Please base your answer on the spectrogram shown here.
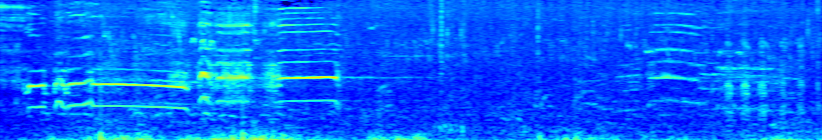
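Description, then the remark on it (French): Several roosters crow in overlapping calls, their drawn-out, wavering cock-a-doodle-doos rising and falling in pitch, with a second burst of crowing near the end over a steady low rumble. The roosters crow at night, from one o'clock on, and into Sunday morning in Couffet. “on a le bon concert de nos réveils matin, euh, qui n'étaient pas sur le bon fuseau, je pense, cette nuit.”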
